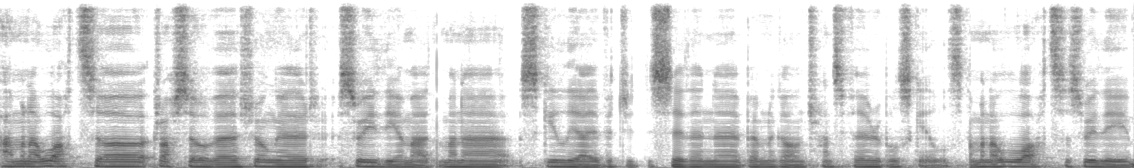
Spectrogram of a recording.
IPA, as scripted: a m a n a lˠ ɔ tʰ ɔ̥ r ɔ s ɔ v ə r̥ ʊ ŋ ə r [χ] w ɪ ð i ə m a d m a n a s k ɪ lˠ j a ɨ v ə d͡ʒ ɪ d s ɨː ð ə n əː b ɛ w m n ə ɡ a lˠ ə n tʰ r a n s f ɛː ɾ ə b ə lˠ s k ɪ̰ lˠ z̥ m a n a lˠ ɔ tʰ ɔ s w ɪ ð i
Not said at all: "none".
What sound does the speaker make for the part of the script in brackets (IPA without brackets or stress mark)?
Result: s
